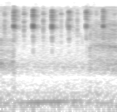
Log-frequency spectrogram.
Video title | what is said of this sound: Lipsense Application Process | you shake it you'll hear there's a little ball in there right which is good it's mixing the color around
